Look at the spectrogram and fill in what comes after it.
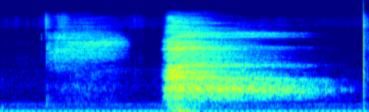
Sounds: Sigh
